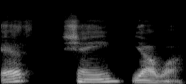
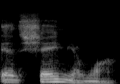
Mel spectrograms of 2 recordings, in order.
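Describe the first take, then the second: First: The words are separated by pauses. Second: The words are run together without pauses. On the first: The speaker calls it wrong. "I just can't go Eth, Shem, Yahweh. No, I can't say that" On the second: The speaker calls it right. "it's meant to say it all together"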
